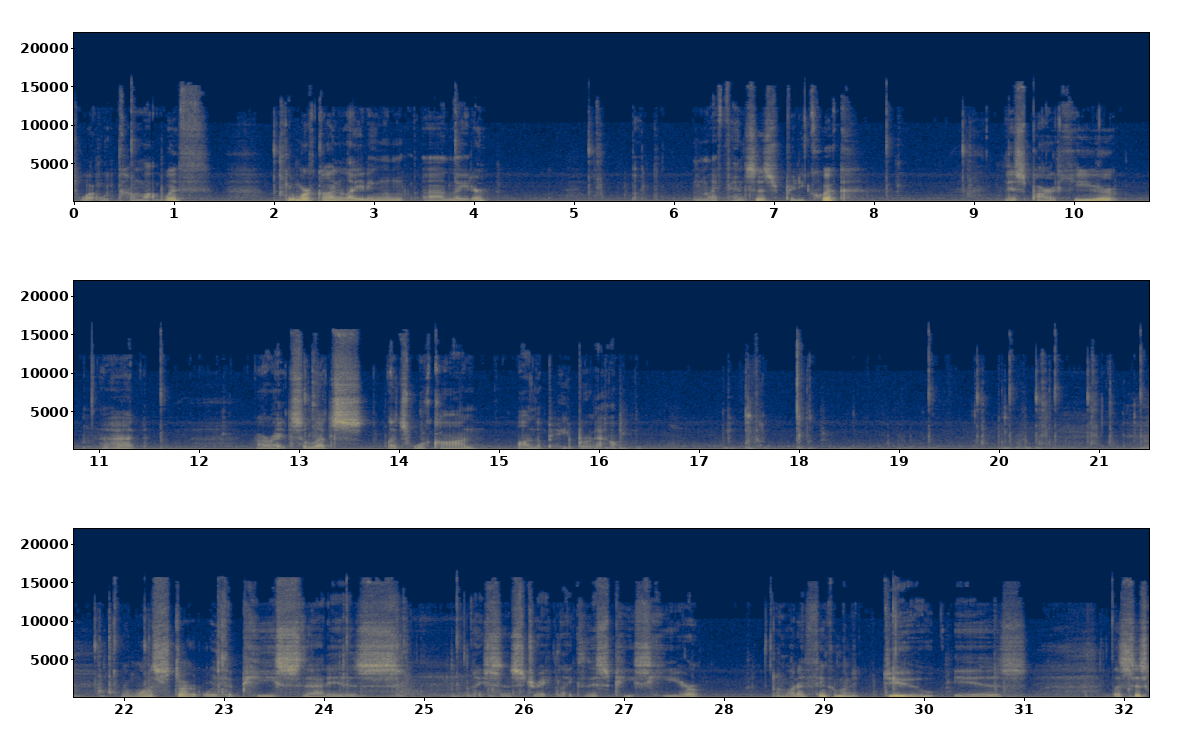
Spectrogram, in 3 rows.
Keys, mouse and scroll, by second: 17.6 ctrl+s, 18.0 KP_0, 19.0-19.8 scroll up 3, 19.4 middle click, 20.2 shift+middle click, 20.6 middle click, 21.2 scroll up 1, 21.5 shift+middle click, 22.0 middle click, 23.0 KP_7, 24.0-24.3 scroll up 2, 24.3 shift+middle click, 25.1 scroll up 2, 25.4 shift+middle click, 26.0 click, 27.9 scroll up 1, 29.8 Tab, 30.9 alt+a, 32.1 3.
